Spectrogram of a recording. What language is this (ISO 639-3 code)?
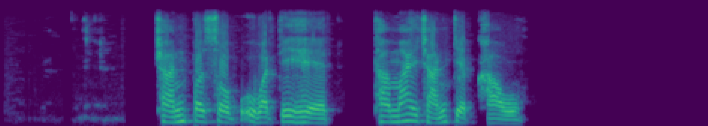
tha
